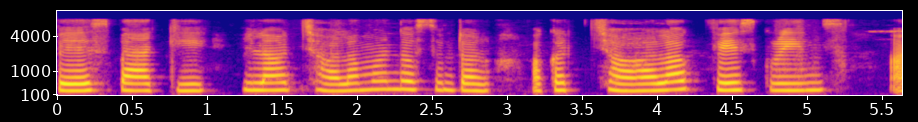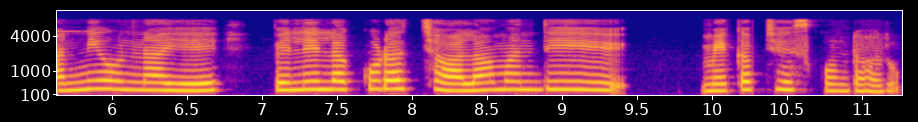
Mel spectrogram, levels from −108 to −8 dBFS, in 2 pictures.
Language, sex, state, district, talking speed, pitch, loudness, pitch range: Telugu, female, Andhra Pradesh, Anantapur, 95 wpm, 280 Hz, -17 LUFS, 265-305 Hz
